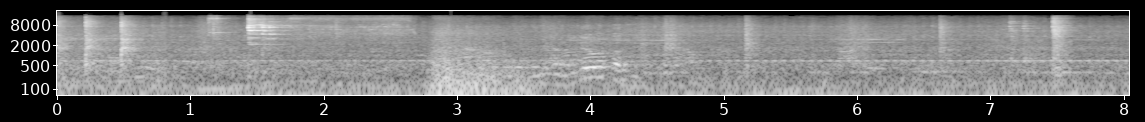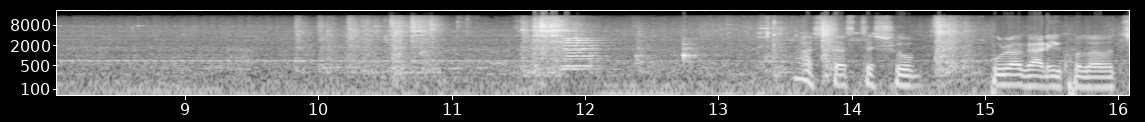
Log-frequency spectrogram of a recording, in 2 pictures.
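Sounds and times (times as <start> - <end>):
tools and parts clinking: 1.2 - 2.1
steady hum: 1.4 - 9.9
low rumble: 2.7 - 5.6.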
